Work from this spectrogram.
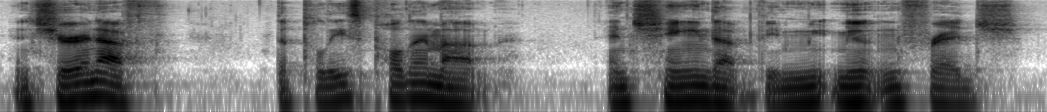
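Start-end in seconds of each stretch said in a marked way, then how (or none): none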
